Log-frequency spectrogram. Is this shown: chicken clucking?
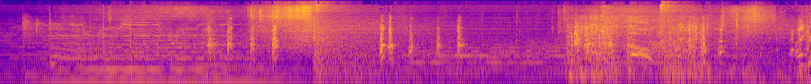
yes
